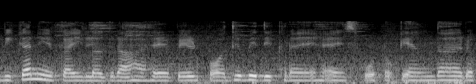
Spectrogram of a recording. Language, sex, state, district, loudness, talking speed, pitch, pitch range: Hindi, male, Rajasthan, Bikaner, -16 LUFS, 200 wpm, 185 Hz, 180-195 Hz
